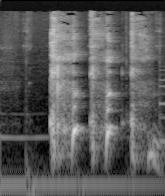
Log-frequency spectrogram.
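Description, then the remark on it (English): Three quick, harsh coughs in a row, fairly loud, each a short raspy burst with brief pauses between them. No talking. “But anyway, and I promise you guys, like, all the cold is pretty much coughed up and gone.”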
